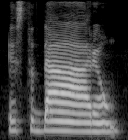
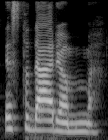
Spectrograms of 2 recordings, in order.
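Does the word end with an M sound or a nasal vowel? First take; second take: nasal vowel; M sound. First: The word ends with a nasal vowel sound. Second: The word ends with a clear M sound. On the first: The speaker calls it right. "It's estudaram. On, on" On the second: The speaker calls it wrong. "It is not estudaram. There is no M"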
